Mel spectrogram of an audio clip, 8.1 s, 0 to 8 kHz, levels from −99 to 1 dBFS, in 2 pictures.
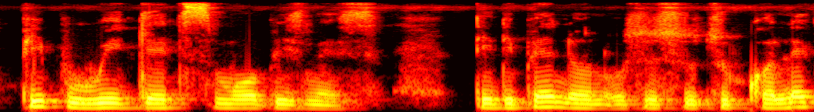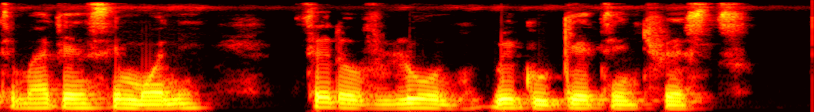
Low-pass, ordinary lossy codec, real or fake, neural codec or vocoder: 7.2 kHz; none; real; none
